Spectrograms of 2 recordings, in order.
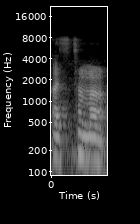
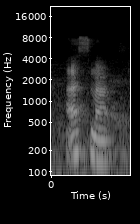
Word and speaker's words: asthma: Okay, it is not asthma. It is not asthma. Instead, it is asthma. Asthma. Okay, asthma.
